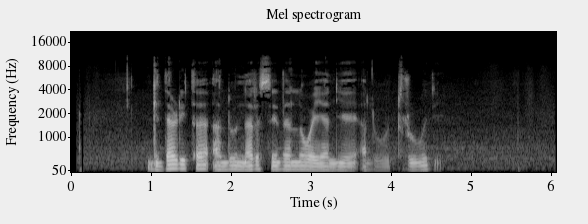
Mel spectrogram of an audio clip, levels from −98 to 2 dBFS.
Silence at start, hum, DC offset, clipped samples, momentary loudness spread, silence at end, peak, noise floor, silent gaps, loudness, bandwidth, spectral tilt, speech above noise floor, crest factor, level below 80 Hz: 0.95 s; none; under 0.1%; under 0.1%; 15 LU; 1.6 s; -10 dBFS; -60 dBFS; none; -29 LUFS; 10.5 kHz; -6 dB/octave; 32 dB; 20 dB; -54 dBFS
